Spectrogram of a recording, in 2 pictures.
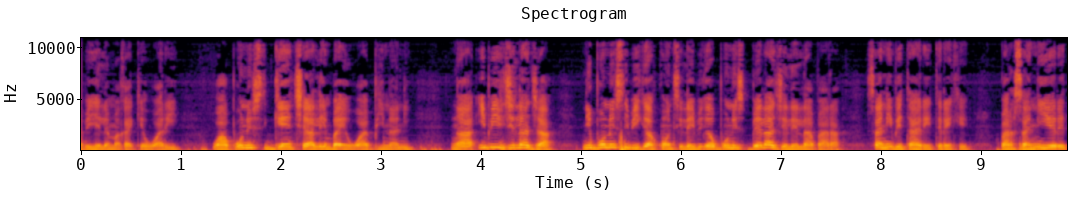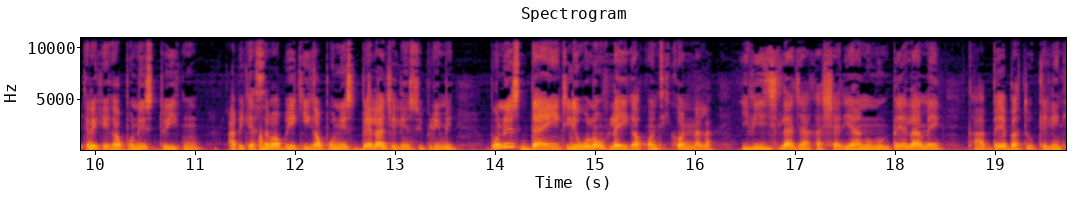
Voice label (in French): VOIX PROMO CASINO NOEL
